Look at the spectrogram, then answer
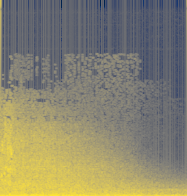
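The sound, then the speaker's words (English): A massive atomic bomb explosion roars loudly and continuously, a dense low rumble filling the whole clip while its brighter, hissing edge gradually fades away. No voices are heard. “And then there is an atomic explosion.”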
